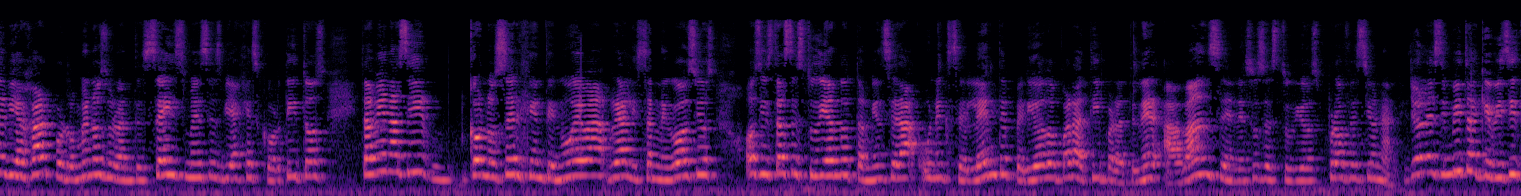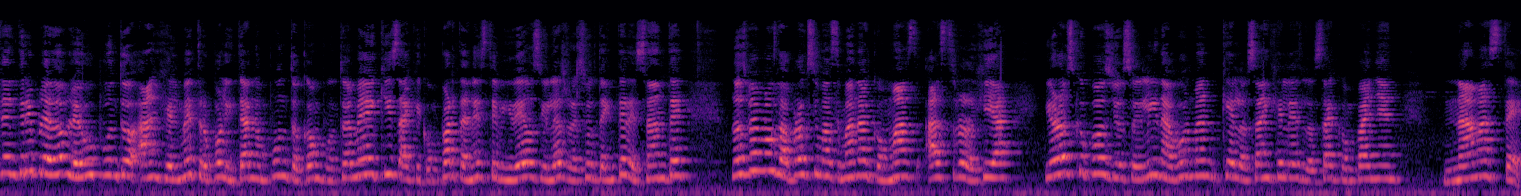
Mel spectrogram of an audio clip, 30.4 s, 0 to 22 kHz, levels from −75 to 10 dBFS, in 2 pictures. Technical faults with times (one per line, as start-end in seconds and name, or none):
6.50 compressed frames skipped
19.41-19.43 compressed frames skipped
23.59 compressed frames skipped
